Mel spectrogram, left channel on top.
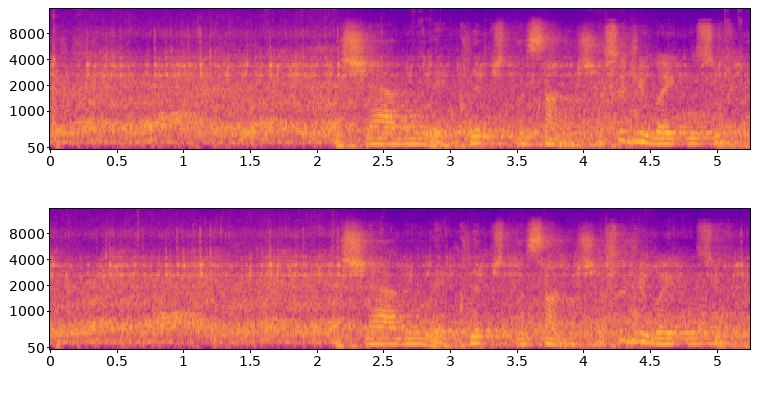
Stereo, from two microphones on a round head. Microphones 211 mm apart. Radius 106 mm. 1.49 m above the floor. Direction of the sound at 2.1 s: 5° right (ahead or behind).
